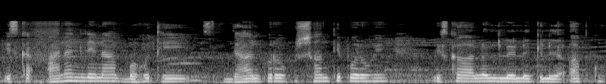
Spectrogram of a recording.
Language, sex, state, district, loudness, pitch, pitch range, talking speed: Hindi, male, Madhya Pradesh, Dhar, -15 LUFS, 145 Hz, 135-150 Hz, 160 wpm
